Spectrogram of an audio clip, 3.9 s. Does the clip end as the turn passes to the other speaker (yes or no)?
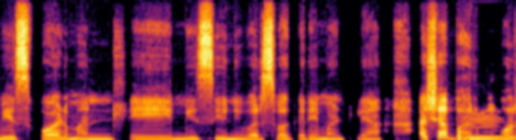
no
